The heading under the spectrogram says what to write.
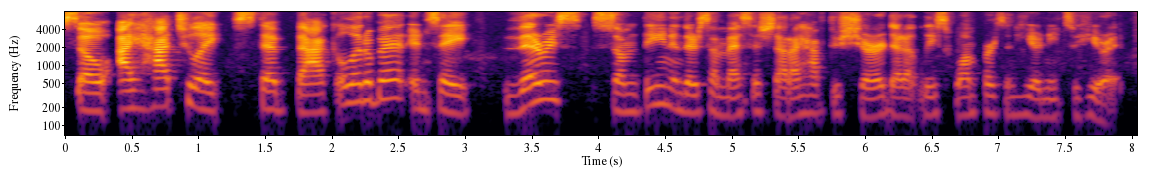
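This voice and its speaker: A woman with a fairly low pitch and a bright, sharp tone speaks at a fairly quick pace, recorded with a dry, close sound and no echo. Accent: Spanish. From Latin America, Spanish-speaking country. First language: Spanish. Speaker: financial analyst and content creator. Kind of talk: interview.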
